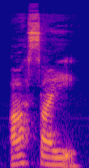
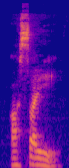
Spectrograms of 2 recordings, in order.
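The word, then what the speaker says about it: açaí: for myself right uh acai acai the acai berry and I was looking at the word going it looks like a chi is the chi okay yet totally wrong I was totally off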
